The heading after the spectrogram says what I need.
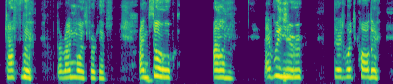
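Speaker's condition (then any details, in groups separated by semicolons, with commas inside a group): Cerebral palsy; walks a little, high energy cost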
